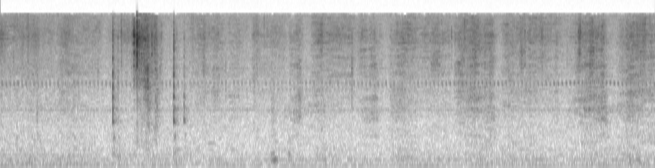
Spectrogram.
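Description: Bone folder rubbed over freshly glued paper on a large card tag, pressing it flat. It makes a faint, dry rubbing, with a few brief scratchy strokes a little over a second in.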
